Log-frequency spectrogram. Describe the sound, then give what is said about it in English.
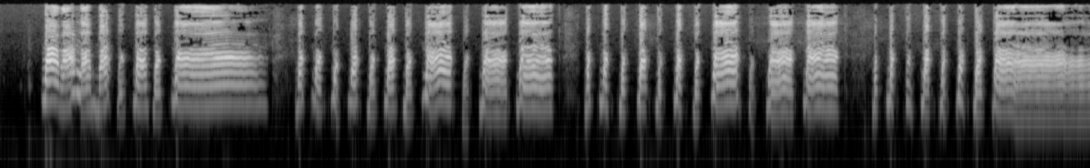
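A rubber chicken squeezed to cluck out a tune: many short, squawking honks in rhythmic runs, broken by a few longer held wailing notes, loud and alone. “Hey, Clucky is clucking his little heart out here.”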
